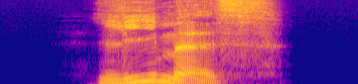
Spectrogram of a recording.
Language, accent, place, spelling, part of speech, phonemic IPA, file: German, Germany, Berlin, Limes, noun, /ˈliːməs/, De-Limes.ogg
- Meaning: 1. limit 2. limes (a boundary or border, especially of the Roman Empire)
